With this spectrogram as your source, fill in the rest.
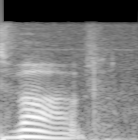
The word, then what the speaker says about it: Vav: The sixth letter of the Hebrew alphabet is Vav.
